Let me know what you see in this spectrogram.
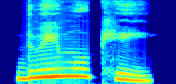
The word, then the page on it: ದ್ವಿಮುಖ: dvi mukha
